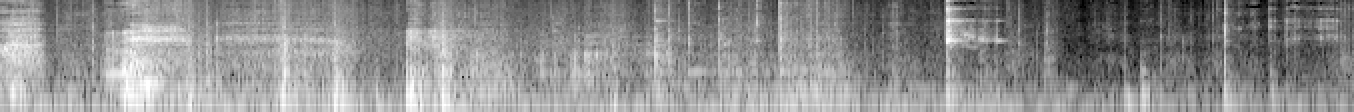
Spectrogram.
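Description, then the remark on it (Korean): Spoon clinking against dishes at a dining table as someone scoops up a spoonful of doenjang (soybean paste) soup: a series of light, bright metallic clinks and taps at an irregular pace, with one sharper clink standing out, and no one talking. “나는 몰래 훔쳐먹기라도 하는 것처럼 조심조심 숟가락을 들어 밥상 위에 놓인 된장국을 한번 떠서 먹어봤다.”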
